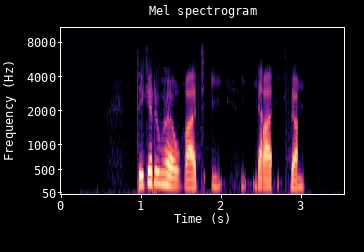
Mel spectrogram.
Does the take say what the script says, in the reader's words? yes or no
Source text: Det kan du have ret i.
no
